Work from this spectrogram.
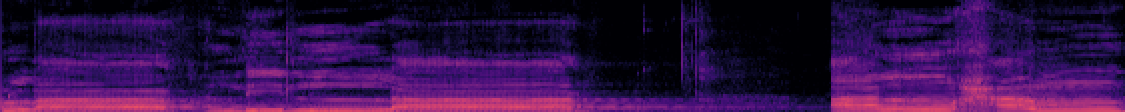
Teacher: এখানে লামের উপরে আমরা একটি খারা জবর দেখতে পাচ্ছি তাই আমরা লামে এক আলিফ টান দিব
